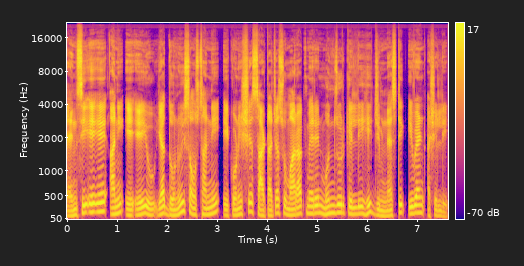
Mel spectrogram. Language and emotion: Goan Konkani, neutral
